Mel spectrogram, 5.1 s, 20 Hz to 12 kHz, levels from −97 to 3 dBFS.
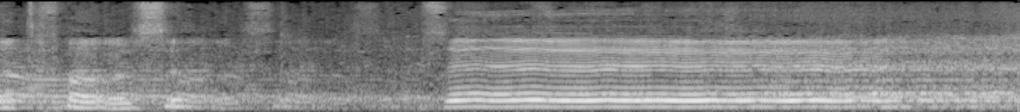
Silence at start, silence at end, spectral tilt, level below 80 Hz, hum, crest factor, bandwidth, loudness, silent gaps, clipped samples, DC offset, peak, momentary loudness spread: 0 s; 0 s; -4 dB/octave; -60 dBFS; none; 12 dB; 11.5 kHz; -14 LUFS; none; under 0.1%; under 0.1%; -2 dBFS; 17 LU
